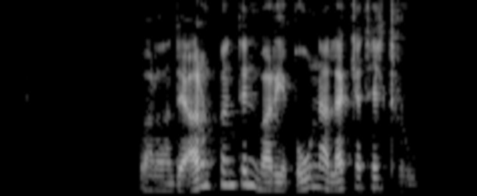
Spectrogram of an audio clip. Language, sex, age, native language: Icelandic, male, 30-39, Icelandic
